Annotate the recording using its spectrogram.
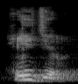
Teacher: را ساکن سے پہلے یہاں پر جیم ساکن ہے، پھر اس سے پہلے زیر ہے، تو یہاں پر را کو باریک پڑھیں گے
